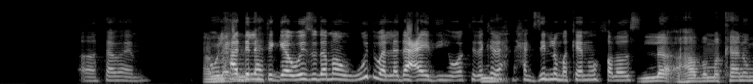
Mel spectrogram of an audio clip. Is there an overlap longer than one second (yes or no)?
no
